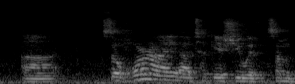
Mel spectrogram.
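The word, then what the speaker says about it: Horney: So uh one example of a Freud and his Karen and the name isn't pronounced like it looks like it should be. Uh it's pronounced Hornai. Uh so Hornai took issue with some of the sexism in Freud's theory.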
